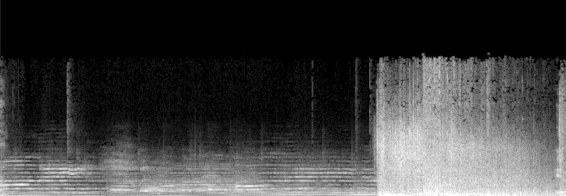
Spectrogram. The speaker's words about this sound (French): On aurait dit qu'il y avait des éclairs tout autour de la maison.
